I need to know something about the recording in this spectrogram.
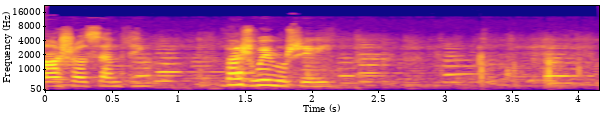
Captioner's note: speaking French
